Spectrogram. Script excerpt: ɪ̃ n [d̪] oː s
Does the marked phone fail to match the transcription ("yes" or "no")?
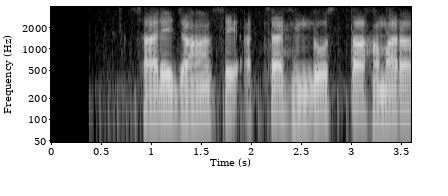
no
